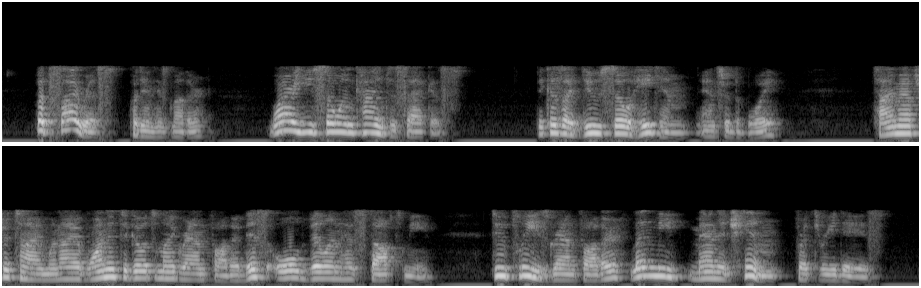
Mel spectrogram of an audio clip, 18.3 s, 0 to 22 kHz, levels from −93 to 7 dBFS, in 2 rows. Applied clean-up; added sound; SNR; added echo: none; none; none; none.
